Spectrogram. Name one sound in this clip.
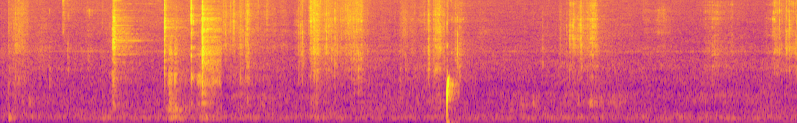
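A knife scrapes spread across crunchy toast.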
